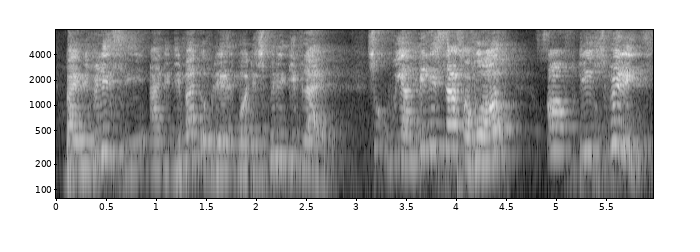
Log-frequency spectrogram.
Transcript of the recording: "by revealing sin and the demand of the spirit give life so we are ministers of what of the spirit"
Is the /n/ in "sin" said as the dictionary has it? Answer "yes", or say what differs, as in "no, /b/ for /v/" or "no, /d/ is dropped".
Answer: no, /n/ is dropped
